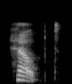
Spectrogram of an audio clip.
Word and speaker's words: helped: So, por lo tanto, tienes que omitir el sonido de la E, ¿verdad? Es como si estuvieras diciendo esto. Helped. ¿Ok? Pero en realidad lo que estás haciendo es omitiendo el sonido de la E y pronunciando esa D final como una T.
